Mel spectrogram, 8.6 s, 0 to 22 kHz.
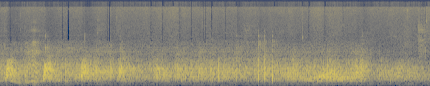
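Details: Handheld Doppler at a 16-week prenatal visit, fetal heart found low near the mother's hip: rhythmic whooshing pulses through static, the fetal heartbeat heard for the first time.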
